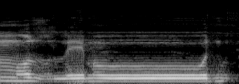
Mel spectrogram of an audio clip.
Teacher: مد العارض وقف بھی ہوگا, 3 سے 5 الف کے برابر کھینچ کر وقف کریں گے.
